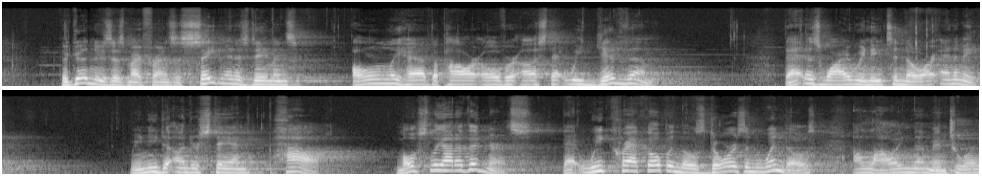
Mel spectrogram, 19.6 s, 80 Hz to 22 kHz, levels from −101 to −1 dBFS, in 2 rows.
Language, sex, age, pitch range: English, male, 50-69, 115-150 Hz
